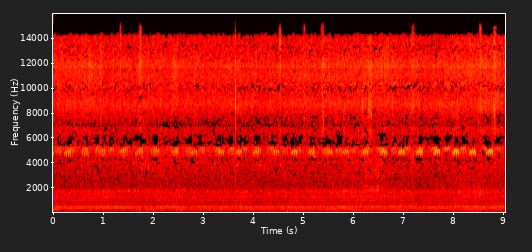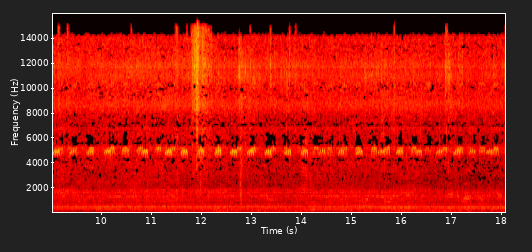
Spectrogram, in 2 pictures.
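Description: Honeybee swarm clustered on a tree branch, buzzing: a steady, dense hum of many bees, with a fast, even, high-pitched pulsing behind it.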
